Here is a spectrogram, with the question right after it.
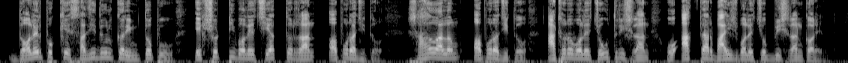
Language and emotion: Bengali, neutral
